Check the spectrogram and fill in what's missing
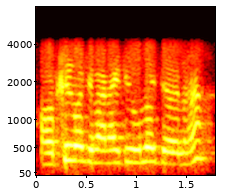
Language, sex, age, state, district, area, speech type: Odia, male, 45-60, Odisha, Nabarangpur, rural, conversation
